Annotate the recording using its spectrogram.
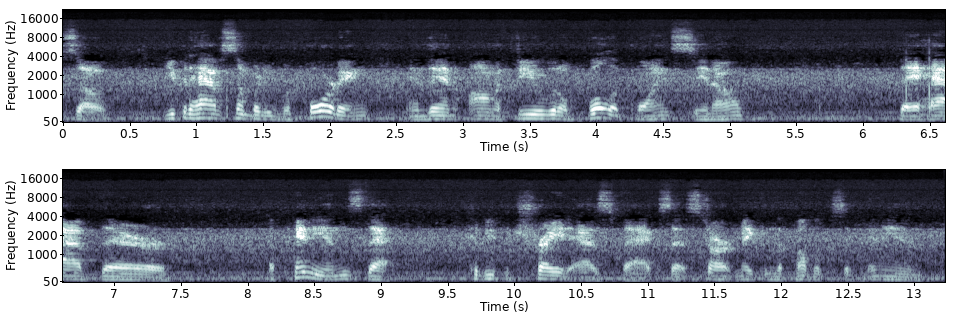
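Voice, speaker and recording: A man's medium-pitched voice at a moderate pace, with ordinary pitch variation, long and frequent pauses, audible room echo and noticeable background noise. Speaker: political commentary vlogger. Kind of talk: casual commentary monologue. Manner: stuttering, halting with fillers.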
